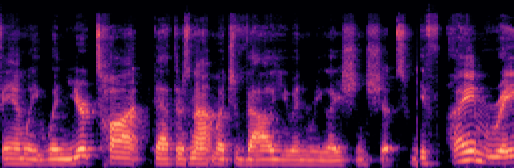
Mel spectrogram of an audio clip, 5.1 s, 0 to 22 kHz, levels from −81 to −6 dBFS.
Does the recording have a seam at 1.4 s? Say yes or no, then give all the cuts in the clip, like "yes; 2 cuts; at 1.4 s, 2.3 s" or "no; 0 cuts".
yes; 2 cuts; at 1.4 s, 4.0 s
